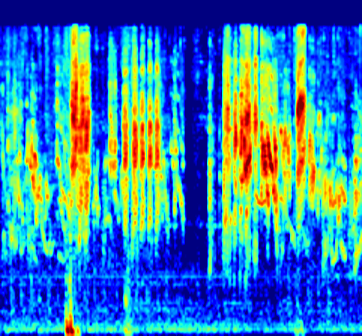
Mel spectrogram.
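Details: Pet budgerigars, a pair of companion budgies, chattering busily: dense bursts of warbled, scratchy chirps and squawks, with short high notes repeated in quick runs and a brief quiet gap near the middle.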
